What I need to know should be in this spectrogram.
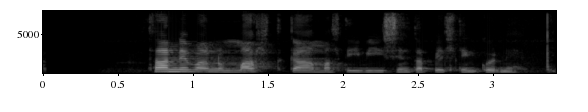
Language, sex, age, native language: Icelandic, female, 40-49, Icelandic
